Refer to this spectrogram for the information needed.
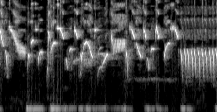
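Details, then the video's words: Canary training song filled with blackthroat phrases: looping high whistles and slurred chirps, a faint steady tone near the middle, and finally a rapid, evenly pulsed trill. Low rumbling thumps sound throughout. "Masteran kenari full isiaan blackthrot durasi panjang"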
